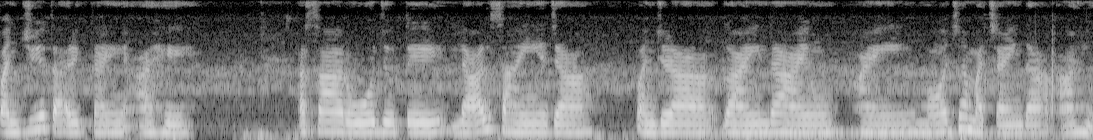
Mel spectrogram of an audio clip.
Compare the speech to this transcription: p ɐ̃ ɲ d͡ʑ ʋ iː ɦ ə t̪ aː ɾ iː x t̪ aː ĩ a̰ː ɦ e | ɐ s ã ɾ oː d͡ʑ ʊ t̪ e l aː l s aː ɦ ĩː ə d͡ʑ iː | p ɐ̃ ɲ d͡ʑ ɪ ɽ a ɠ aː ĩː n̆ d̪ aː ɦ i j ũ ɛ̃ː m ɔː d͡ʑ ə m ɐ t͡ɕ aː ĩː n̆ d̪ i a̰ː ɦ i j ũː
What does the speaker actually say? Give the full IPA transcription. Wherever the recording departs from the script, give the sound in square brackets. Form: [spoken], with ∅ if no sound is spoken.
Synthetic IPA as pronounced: p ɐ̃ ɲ d͡ʑ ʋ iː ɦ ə t̪ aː ɾ iː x t̪ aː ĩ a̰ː ɦ e | ɐ s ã ɾ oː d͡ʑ ʊ t̪ e l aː l s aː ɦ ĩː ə d͡ʑ [aː] | p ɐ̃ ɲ d͡ʑ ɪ ɽ a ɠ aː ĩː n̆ d̪ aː ɦ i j ũ ɛ̃ː m ɔː d͡ʑ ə m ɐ t͡ɕ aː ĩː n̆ d̪ [a] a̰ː ɦ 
